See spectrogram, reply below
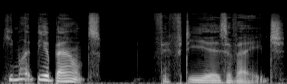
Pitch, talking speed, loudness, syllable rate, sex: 125 Hz, 165 wpm, -20 LUFS, 4.8 syllables/s, male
